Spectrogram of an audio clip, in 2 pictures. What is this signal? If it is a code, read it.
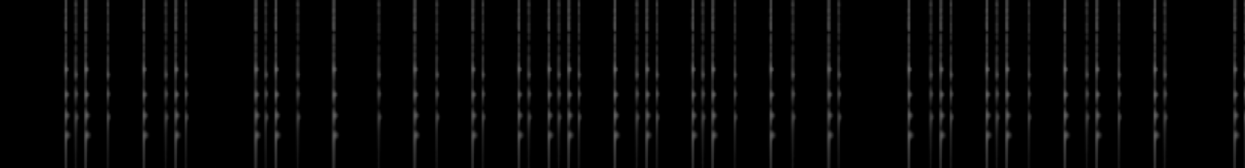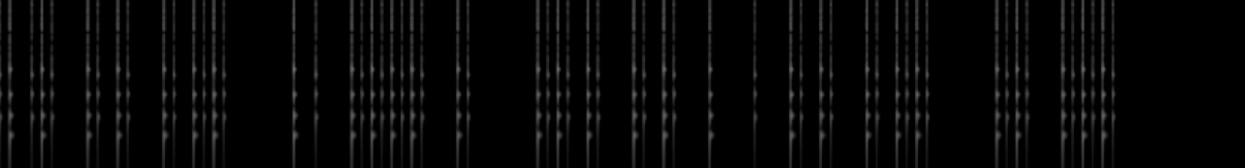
Morse code (American railroad code), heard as a telegraph sounder, machine-sent. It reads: AN ALTERNATE NAME FOR THE COLOR IS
